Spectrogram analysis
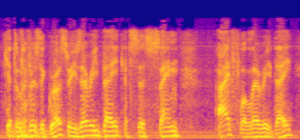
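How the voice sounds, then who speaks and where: A man playing a calmly menacing killer client. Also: lowish voice, fairly quick, lightly acted. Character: menacing husband, cheerfully confessed killer. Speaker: acquitted client. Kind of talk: 1970s radio drama acting. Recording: dull lo-fi radio broadcast with faint hiss.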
